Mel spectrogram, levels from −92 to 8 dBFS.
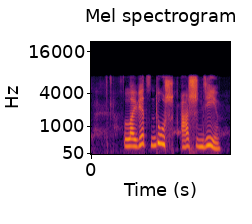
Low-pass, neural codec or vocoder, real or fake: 7.2 kHz; codec, 16 kHz, 0.8 kbps, ZipCodec; fake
